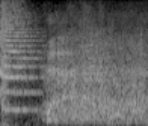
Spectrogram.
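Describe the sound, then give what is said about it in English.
A single short, loud air horn blast from a handheld horn used at school football games, a bright tonal honk lasting about half a second before giving way to noisy chatter. “Check out my new cheese hat, man. My air horn. I got it for the football games at school.”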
